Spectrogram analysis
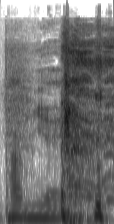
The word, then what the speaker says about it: Despommier: So Mike writes, Dear Doctors Racaniello, Despommier, and Griffin. Did I pronounce this correctly, guys? All right. Despommier.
